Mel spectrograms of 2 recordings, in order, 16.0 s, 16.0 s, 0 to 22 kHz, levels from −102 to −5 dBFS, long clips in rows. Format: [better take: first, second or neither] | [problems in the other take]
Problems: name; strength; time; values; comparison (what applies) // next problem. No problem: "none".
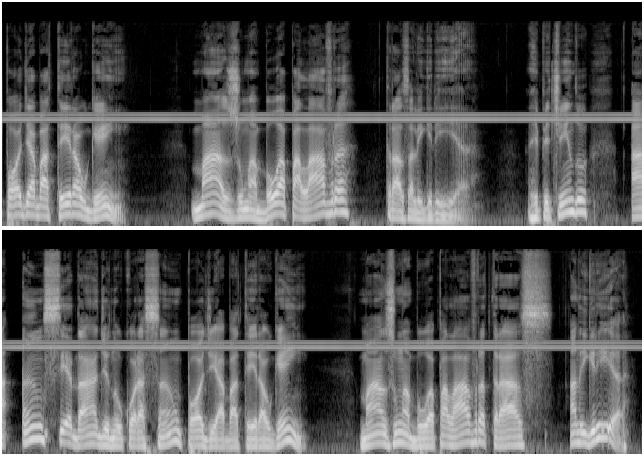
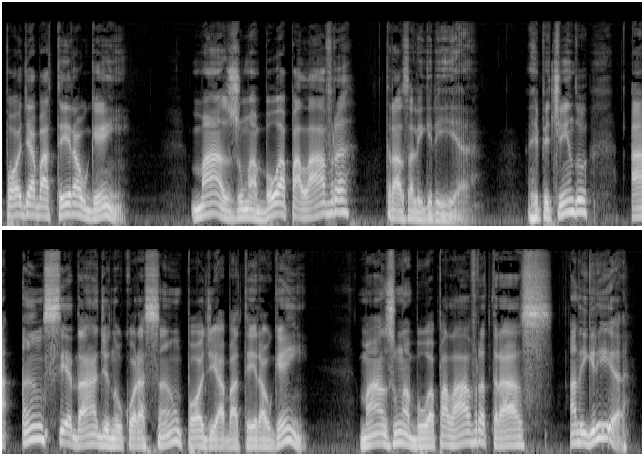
second | high-pitched whine; noticeable; throughout; 3 kHz, 15 dB below the speech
